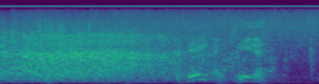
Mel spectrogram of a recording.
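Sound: water running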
